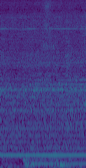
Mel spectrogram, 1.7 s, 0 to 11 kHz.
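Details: Electric fuel pump in race car after failed dyno (Hellcat pump drew ~18 A, tripping AIM PDM), running flat out; steady even mid-pitch hum, no surging, whining or cutting out: normal fuel pump running.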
